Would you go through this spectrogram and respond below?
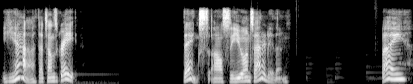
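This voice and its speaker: A man's voice: medium pitch, very animated, drawn-out words, pauses often, a little mellow, dry recording, dull audio, soft background music, exaggerated voice. A man voicing a shy, sweet, apologetic young woman in a visual novel, bashful and rambling. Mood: cheerful. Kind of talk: visual novel character voice acting.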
